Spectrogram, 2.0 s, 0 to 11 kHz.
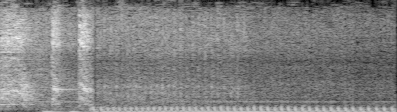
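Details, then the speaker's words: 2011 BMW F800GS (Rotax) with K&N filter and open exhaust, which stalled when warm or downshifting, just after loading an open-exhaust map on a Dynojet Power Commander 6: quick crank, catches at once, steady even low idle; healthy start. "Started, it's working, we're going for a test ride."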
